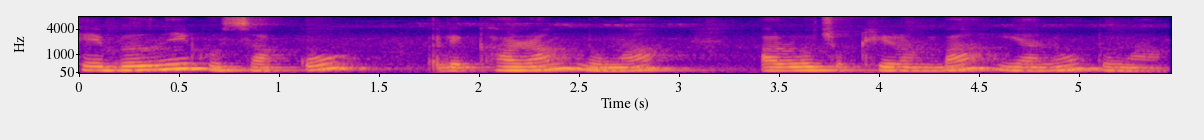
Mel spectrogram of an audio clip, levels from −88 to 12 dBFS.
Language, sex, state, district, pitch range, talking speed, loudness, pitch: Garo, female, Meghalaya, West Garo Hills, 170-205 Hz, 90 wpm, -16 LUFS, 180 Hz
